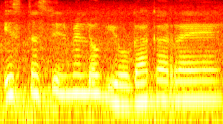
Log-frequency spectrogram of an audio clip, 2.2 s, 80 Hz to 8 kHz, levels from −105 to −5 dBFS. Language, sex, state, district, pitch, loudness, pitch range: Hindi, female, Maharashtra, Mumbai Suburban, 200 Hz, -15 LUFS, 195-240 Hz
